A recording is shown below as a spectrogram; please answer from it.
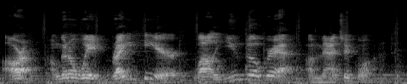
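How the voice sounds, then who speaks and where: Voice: mid-range voice, sing-song, normal speed, a bit bright, reverberant, soft background music. A children's magician hosting an interactive party-style magic show, exclamatory and playful, coaxing young viewers into call-and-response.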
